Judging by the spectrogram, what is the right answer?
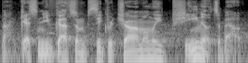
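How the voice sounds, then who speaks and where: An actor playing an easygoing freelancer pilot in a video game, with a wry, friendly, teasing manner. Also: male voice, low voice, animated, moderate pace, a bit bright, slight background noise. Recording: music behind the voice.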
